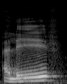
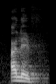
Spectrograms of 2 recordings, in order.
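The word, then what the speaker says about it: ألف: আলিফ এটা ভুল, বরং আলিফ।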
